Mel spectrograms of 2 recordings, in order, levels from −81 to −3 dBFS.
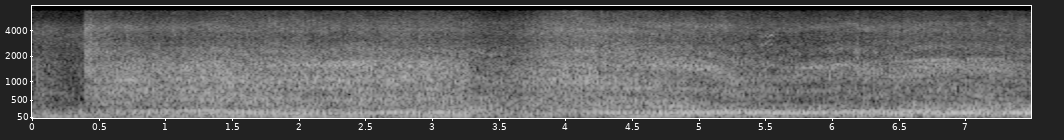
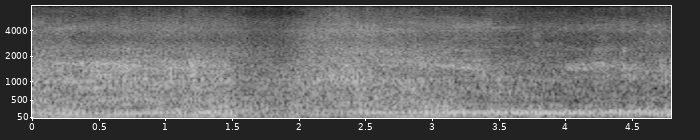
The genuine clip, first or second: first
